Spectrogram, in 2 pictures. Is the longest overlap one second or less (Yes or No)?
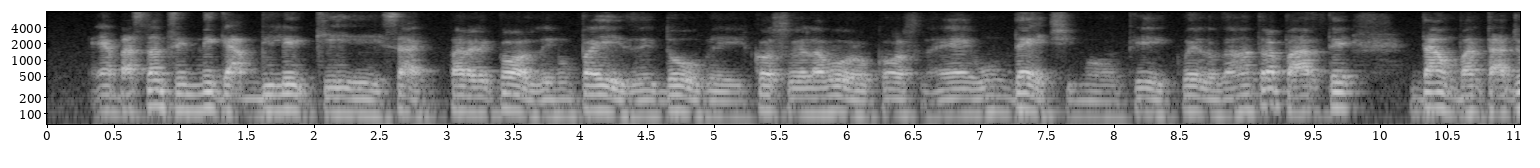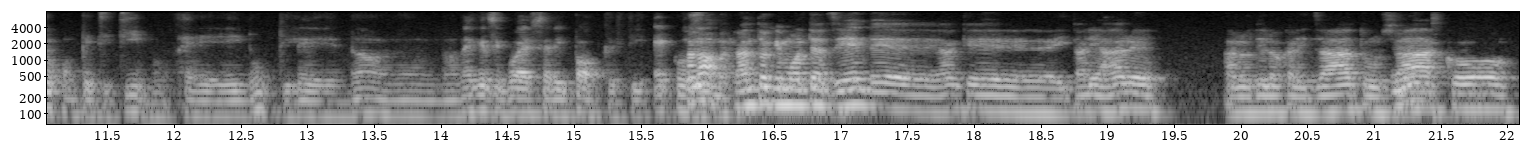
Yes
